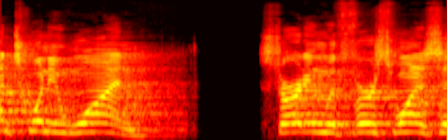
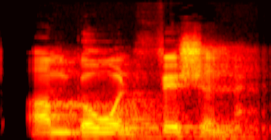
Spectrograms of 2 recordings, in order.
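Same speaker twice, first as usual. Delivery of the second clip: big, deep, lowest bass voice; 13 semitones lower than usual. A speaker imagining what Simon Peter said, in a big deep bass voice. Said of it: "he probably said in a big, deep bass voice".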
